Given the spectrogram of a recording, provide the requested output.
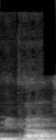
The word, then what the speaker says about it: Michal: except you first bring Michal, Saul's daughter, when thou comest to see my face. Or Michal, some people pronounce her name.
